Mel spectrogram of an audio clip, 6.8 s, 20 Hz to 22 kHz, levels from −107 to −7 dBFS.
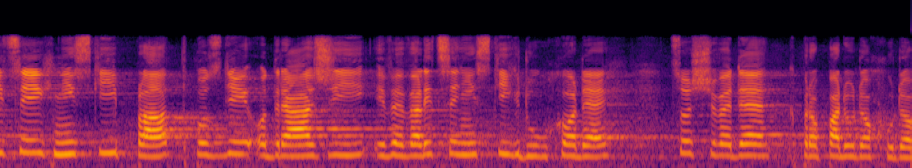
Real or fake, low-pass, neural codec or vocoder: real; 9.9 kHz; none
